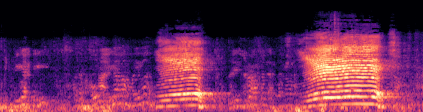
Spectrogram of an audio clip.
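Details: Female calf being worked in bullfighting training with a muleta at a private bullfighting school's ranch, giving two loud, harmonic bawling moos, the second longer and rising slightly before falling off, over low scuffing and faint voices.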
